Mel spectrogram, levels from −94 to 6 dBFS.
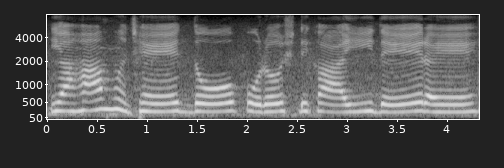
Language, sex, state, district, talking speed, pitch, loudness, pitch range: Hindi, male, Madhya Pradesh, Katni, 95 wpm, 230 Hz, -12 LUFS, 220-240 Hz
